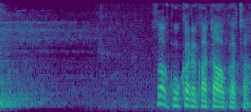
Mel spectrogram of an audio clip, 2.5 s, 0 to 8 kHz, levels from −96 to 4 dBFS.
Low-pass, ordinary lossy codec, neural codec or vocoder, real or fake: 7.2 kHz; none; vocoder, 22.05 kHz, 80 mel bands, HiFi-GAN; fake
